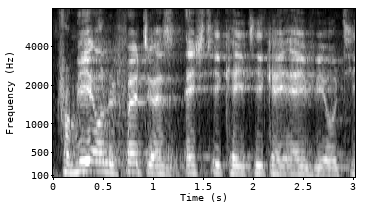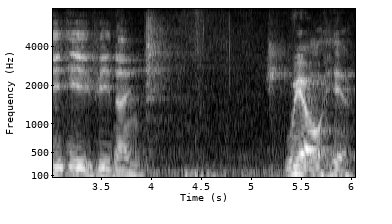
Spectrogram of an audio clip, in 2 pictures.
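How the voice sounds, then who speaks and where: Slow, bright-voiced man reciting poetry. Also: medium pitch. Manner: deliberate, rhythmic, wordplay-driven delivery with dramatic emphasis. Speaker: poet. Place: large reverberant hall at a live event. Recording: echoey hall, faint background noise.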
